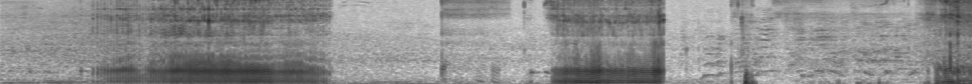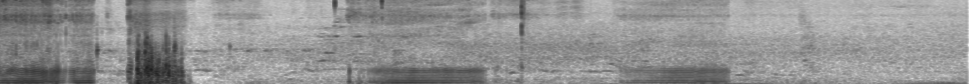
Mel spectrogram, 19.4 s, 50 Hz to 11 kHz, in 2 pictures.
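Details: Pet French Bulldog, dated 20 August 2025, voices a series of drawn-out, wavering harmonic groans, each one to two seconds long, separated by short pauses in a small quiet room, with a few brief sharper bursts in the middle.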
